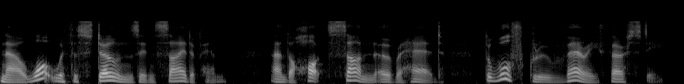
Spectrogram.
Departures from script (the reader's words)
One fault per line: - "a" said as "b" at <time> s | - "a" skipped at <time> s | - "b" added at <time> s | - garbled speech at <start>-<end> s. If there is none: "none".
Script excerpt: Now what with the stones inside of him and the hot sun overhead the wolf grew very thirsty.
none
